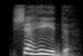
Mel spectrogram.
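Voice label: "shahiid", Arabic, male; شَهِيد; shahīd; シャヒード; Shahiid、Shahid、Shaheed; 殉教者、宗教や祖国のために自らを犠牲をして捧げる者；目撃者；証人; given name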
